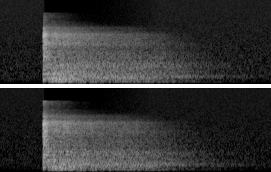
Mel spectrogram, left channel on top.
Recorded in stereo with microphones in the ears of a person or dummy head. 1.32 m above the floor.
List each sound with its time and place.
0.4 s an explosion: 25° right (ahead or behind), 1.6 m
